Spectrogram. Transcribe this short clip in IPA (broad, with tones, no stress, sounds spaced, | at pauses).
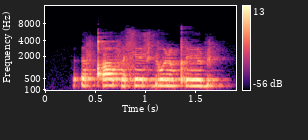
ʔ ə˦˨ f qʼ oː˦ f ə˨ s øː˦ s ɖ oː˦ ɳ o˦ kʼ øː˦ ɖ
